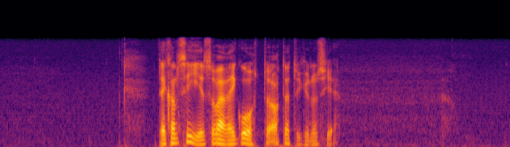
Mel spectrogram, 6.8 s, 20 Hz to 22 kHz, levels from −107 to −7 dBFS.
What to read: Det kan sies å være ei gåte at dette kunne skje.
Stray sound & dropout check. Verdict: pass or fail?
pass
